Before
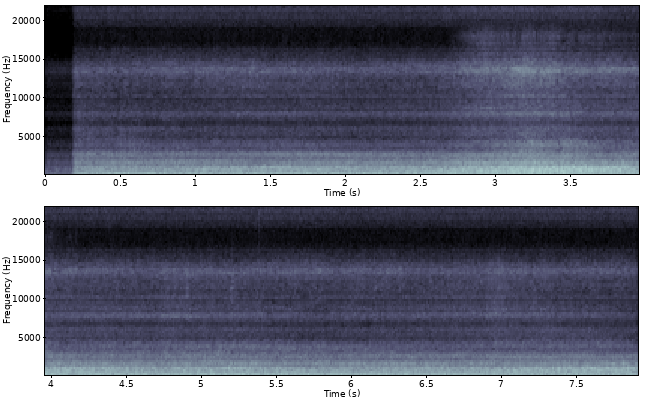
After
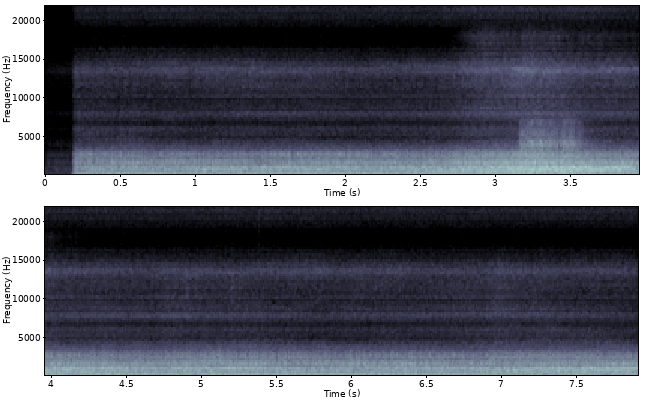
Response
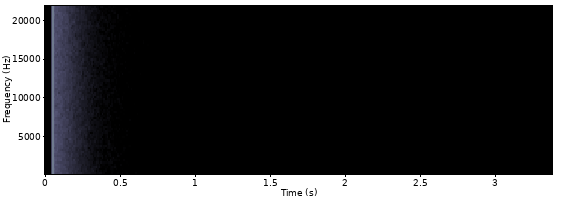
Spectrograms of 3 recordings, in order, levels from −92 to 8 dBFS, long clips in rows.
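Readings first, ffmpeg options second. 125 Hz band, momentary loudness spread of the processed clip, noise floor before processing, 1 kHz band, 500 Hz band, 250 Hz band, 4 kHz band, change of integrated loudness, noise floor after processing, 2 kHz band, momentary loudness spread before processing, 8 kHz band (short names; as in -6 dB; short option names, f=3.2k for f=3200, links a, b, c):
-4.0 dB, 9 LU, -28 dBFS, 0.0 dB, -2.5 dB, -4.0 dB, +2.0 dB, -1.0 dB, -30 dBFS, +2.5 dB, 8 LU, -7.5 dB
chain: -filter_complex "[0:a]tiltshelf=f=1.1k:g=-5.5,afwtdn=0.0251,asplit=2[a][b];[1:a]atrim=start_sample=2205,adelay=57[c];[b][c]afir=irnorm=-1:irlink=0,volume=-4dB[d];[a][d]amix=inputs=2:normalize=0"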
